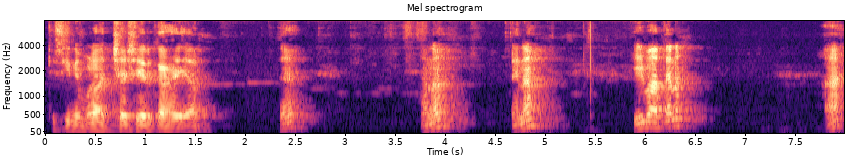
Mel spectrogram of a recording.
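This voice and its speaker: A man vlogging and talking affectionately to his pet parrots in a dim room, with slow, coaxing baby talk. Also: mid-range voice, lively intonation. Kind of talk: casual vlog, coaxing pets. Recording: echoey room with faint noise.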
